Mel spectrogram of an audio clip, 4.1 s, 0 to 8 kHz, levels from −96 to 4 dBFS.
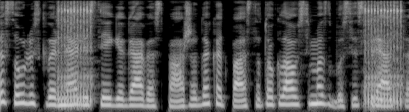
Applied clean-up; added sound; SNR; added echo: classical method Wiener filter.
